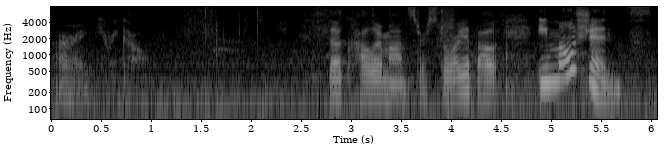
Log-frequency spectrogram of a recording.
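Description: A woman teacher reading a picture book aloud to young children in an expressive way, often turning to them with asides and questions. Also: fairly low pitch, slight background noise. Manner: expressive, slow and deliberate, addressing young children.

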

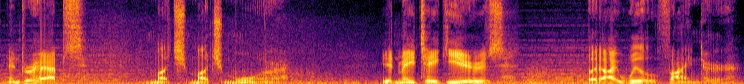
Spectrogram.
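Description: A man's voice: rumbling low, huge pitch swings, vocal fry, music in the background, heavily acted. An actor playing a fanatical, mad cult leader obsessed with a queen, delivering a brooding, menacing diary monologue for a video game. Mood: calculating, intense. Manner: slow, brooding, menacing, intense.

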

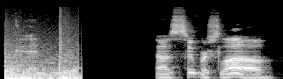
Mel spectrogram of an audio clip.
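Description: A man's voice: lowish voice, slow, music in the background. A man in his thirties, a game developer thinking aloud casually on a live stream while coding, muttering to himself in short fragments at his desk. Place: small room indoors, at a computer desk.

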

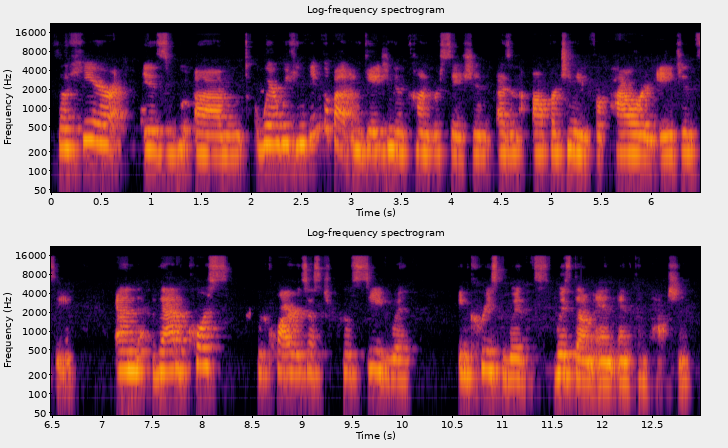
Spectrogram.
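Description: A woman's voice: medium pitch, normal speed. A woman in her forties, an oral historian speaking on a video call panel, earnest and reflective as she lays out her points one by one. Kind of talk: conference panel remarks. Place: room lined with bookshelves. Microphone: video call webcam. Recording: roomy echo.

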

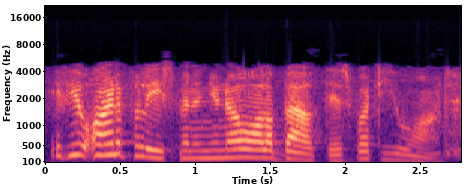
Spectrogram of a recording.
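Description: A woman's voice: mid-range voice, very animated, racing. A woman playing a guarded, loyal secretary in a 1950s radio drama, speaking defensively and warily. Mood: wary, upset. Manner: defensive, wary. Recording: dull 1950s radio recording.

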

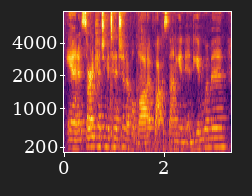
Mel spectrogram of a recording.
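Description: Woman in her thirties, low voice, casual chat, roomy webcam sound, audible background noise. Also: quick pace. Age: 30s. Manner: chatty, lots of fillers, laughs easily. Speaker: guest, makeup artist business owner. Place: indoor room, on a video call.

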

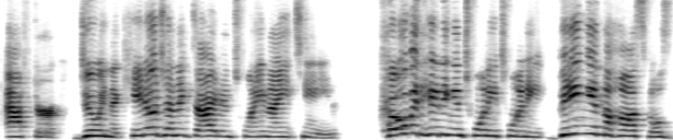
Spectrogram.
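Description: A woman in her thirties, co-hosting a video call and talking in a brash, lively, playful way. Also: high voice, low-quality recording. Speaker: co-host. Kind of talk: casual energetic talk. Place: home room indoors. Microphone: webcam on a video call.

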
